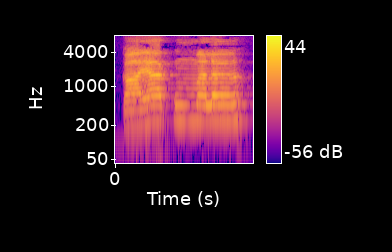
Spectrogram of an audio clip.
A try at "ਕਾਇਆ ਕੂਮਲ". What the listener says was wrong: ਜੀ ਕਾਇਆ ਕੂਮਲ, ਇਹ ਕੁਮਲ ਨਹੀਂ ਕਹਿਣਾ, ਦਲੈਂਕੜ ਲਾ ਕੇ ਉਚਾਰਨ ਕਰਨਾ ਹੈ, ਥੋੜਾ ਜਿਹਾ ਕਸ ਕੇ ਬੋਲਣਾ ਹੈ।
